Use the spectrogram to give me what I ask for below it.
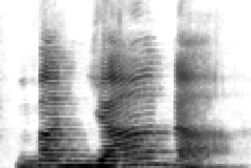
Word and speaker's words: mañana: Mañana. Mañana. So remember, it gives it a sound as if there's a Y in there.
